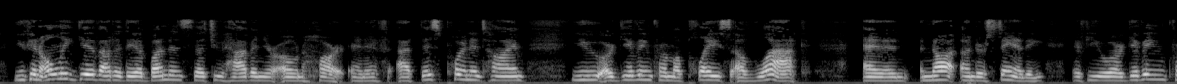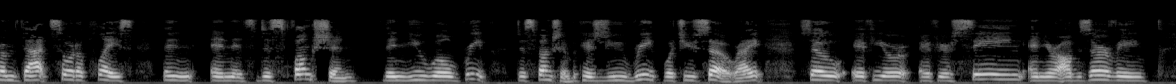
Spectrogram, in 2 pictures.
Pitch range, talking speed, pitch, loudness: 175-205 Hz, 170 wpm, 185 Hz, -20 LUFS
